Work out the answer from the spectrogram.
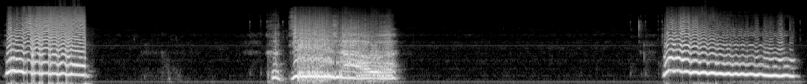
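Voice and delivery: high, loud mocking oohs; jeering cheer. Real, not acted. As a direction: crow over a burn. Cheering after dissing in game.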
